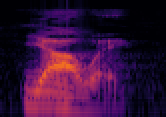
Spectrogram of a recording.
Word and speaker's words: Yahweh: The Hebrew letters YHWH, Yod, He, Wah, He, YHWH, is probably best pronounced Yahweh.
